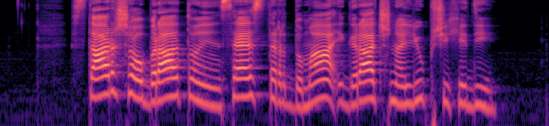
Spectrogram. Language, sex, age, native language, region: Slovenian, female, 18-29, Slovenian, Savinja region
